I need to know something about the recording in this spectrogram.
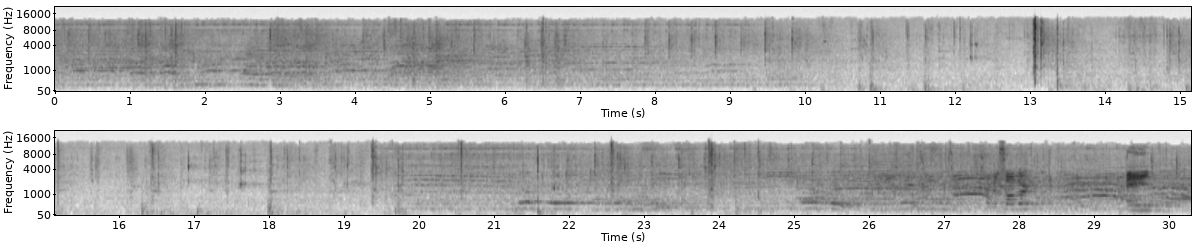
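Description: Badminton rally: rackets striking the shuttlecock, a string of sharp cracks over several seconds in the middle. Arena crowd voices and shouts come before and after, rising near the end as the point is won.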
